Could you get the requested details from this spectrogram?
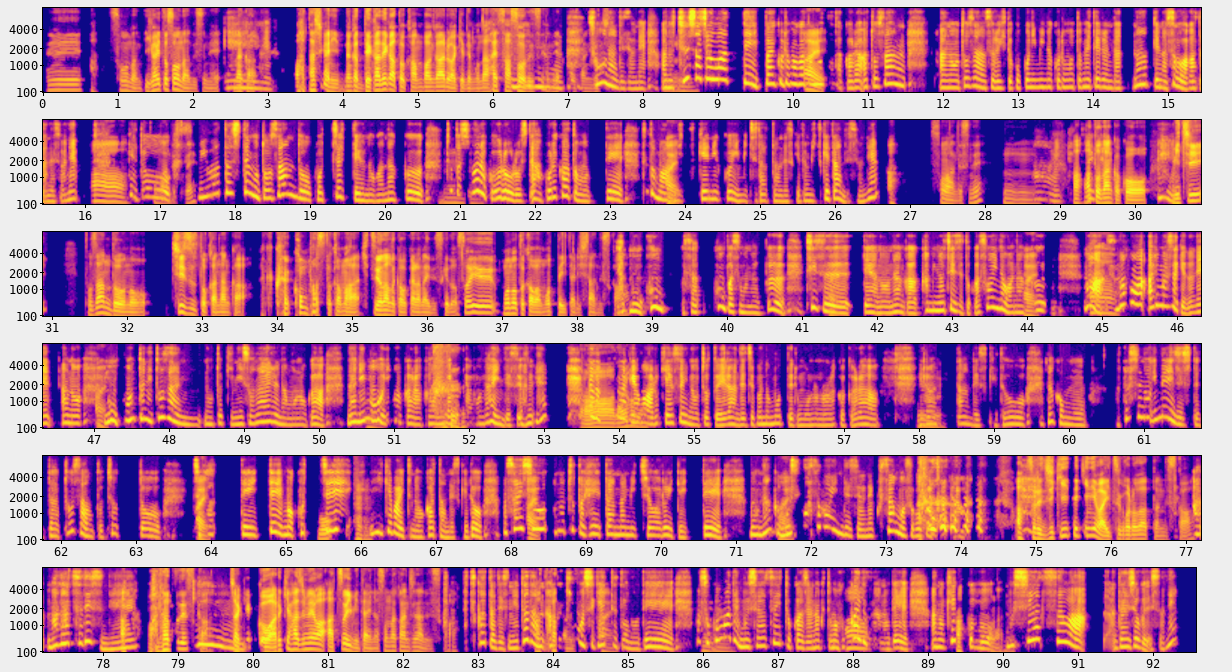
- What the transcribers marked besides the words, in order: laugh; laugh; laugh
- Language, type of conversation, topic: Japanese, podcast, 直感で判断して失敗した経験はありますか？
